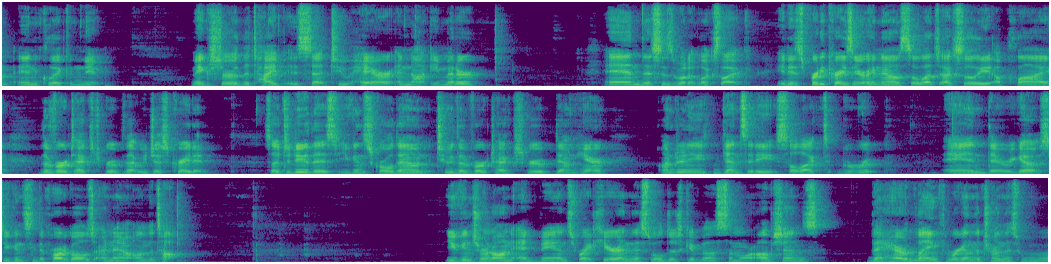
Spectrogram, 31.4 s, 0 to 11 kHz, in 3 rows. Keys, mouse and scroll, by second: 4.9 middle click, 7.4-13.0 middle drag, 22.4 middle click, 26.2-31.4 middle drag.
